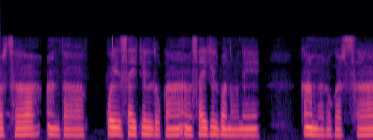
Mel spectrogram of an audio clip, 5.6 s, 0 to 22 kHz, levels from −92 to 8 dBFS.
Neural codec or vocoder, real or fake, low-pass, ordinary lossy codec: none; real; 7.2 kHz; none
